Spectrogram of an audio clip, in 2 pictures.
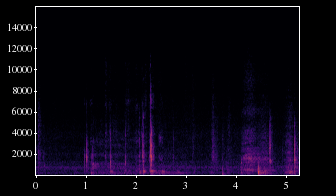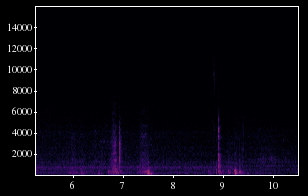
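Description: Metal parts of a lathe click and clunk as they are handled.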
